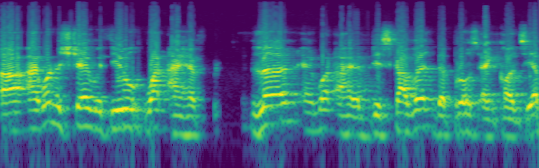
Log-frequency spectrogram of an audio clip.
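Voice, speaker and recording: Audible room echo surrounds a man speaking at a moderate pace in a fairly high pitch. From Singapore. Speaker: corporate trainer and seminar speaker. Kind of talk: seminar talk. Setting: remote video presentation to live event.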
